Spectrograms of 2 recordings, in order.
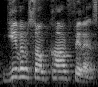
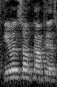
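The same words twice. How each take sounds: First: Slowed down, stress on them; slow emphatic repeat. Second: Said in the usual way. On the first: Shown as a demonstration. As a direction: spell it out slowly, leaning on them.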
